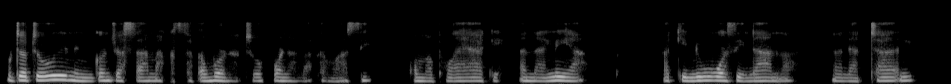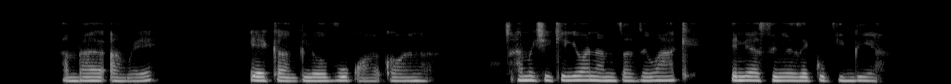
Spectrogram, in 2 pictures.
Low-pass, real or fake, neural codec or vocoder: 7.2 kHz; fake; codec, 24 kHz, 0.9 kbps, WavTokenizer, small release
